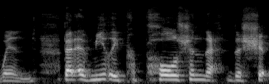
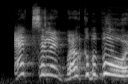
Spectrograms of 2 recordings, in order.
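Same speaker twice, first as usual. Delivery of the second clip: very high, loud, raised goblin voice; 6 dB louder than usual. Voicing a goblin on the ship to the players: goblin voice. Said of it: "the goblin kinda goes".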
